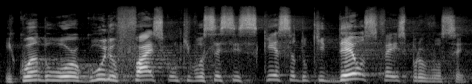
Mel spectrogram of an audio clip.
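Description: A man gives a sermon testimony in a church service. His voice is bright and forceful, a touch higher than most men's. He tells the story dramatically, dropping to a hush and rising again, and long reverb rings around him. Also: normal speed. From southern Minas Gerais, Brazil. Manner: dramatic storytelling, swinging from loud to hushed. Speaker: preacher giving testimony.

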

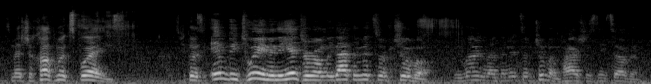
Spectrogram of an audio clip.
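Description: A man speaking as a rabbi giving a sermon, with emphatic delivery that swings between raised stress and softer asides. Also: high-pitched, animated, quick pace, rough recording. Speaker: rabbi giving a religious talk. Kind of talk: sermon, Torah lecture with Hebrew quotations. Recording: clear background noise.

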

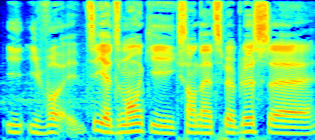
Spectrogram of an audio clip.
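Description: A man's voice: mid-range voice, fairly even intonation, brisk, a little mellow, clear, resonant tone, dry recording. A man with a Québécois French accent telling a story in a casual chat, rambling with lots of fillers and dropping in English words.

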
